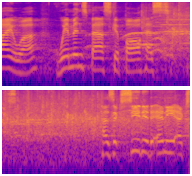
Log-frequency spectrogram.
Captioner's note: applause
